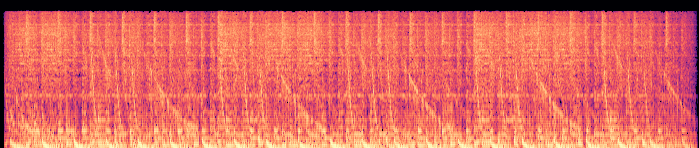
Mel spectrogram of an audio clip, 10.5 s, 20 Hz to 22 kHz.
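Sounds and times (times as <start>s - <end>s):
Roland TB303 synthesizer: 0.0s - 10.4s.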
